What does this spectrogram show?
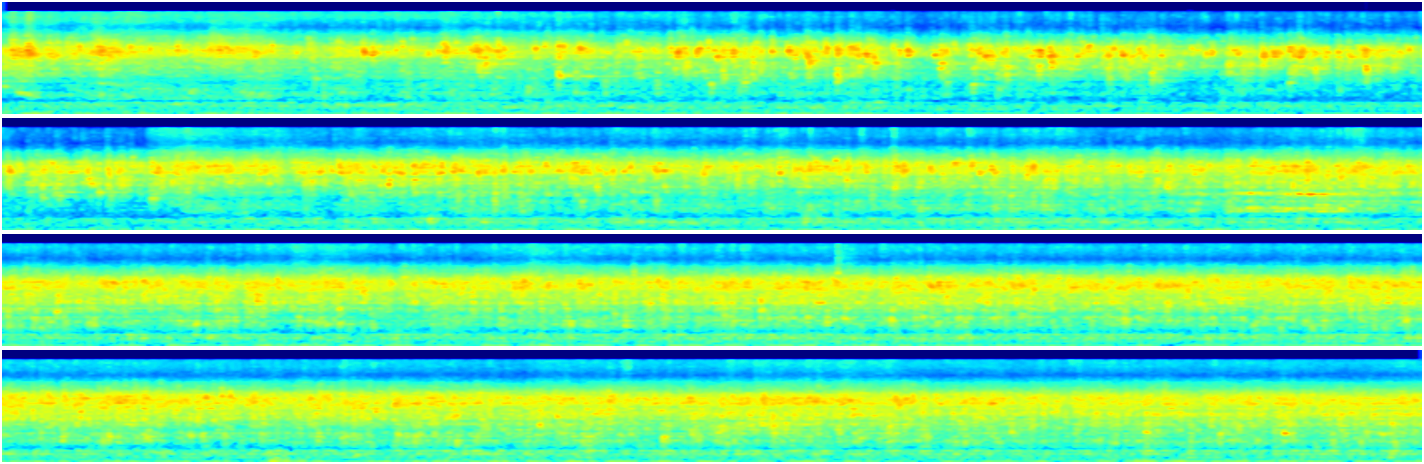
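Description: Chicken wings frying in very hot fat in a wok. A loud sizzle starts suddenly as they go in, crackles heavily for the first several seconds, then settles into a steady sizzle.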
